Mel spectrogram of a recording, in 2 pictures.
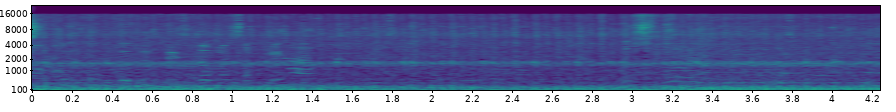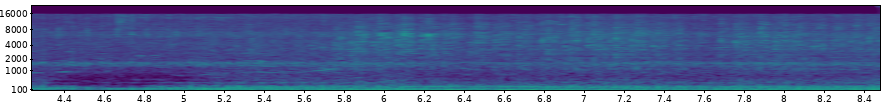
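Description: Car engine and road noise heard from inside the cabin while driving, a low steady hum that dips briefly about halfway through and then runs fuller.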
